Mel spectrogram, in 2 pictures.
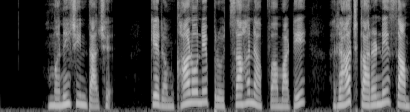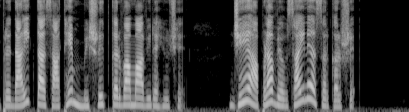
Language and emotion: Gujarati, fearful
